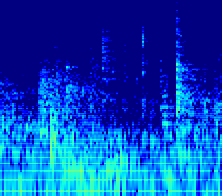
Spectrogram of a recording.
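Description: Near silence in a concert hall, with a few faint clicks and rustles.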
